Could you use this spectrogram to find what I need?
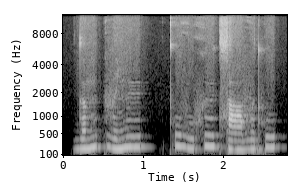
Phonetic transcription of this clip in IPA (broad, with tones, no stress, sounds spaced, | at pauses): d̪ œ˨ m y˥ k v e˨ ɲ yː˦ | t̪ʰ u˦ v u˩ x ʉː˥ d s ɑː˩ v ɵ˨ d k u˥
